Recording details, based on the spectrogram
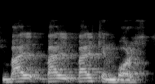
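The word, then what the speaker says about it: Valckenborch: V-A-L-C-K-E-N, B de burro, O-R-C-H, Valkenborg. Seguramente lo estoy pronunciando mal, pero bueno, él es un pintor flamenco de Lovaina y tiene una que se llama El Invierno.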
